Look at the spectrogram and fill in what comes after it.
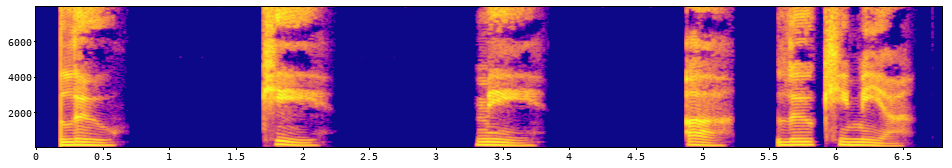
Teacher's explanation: Emphasize key and soften me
